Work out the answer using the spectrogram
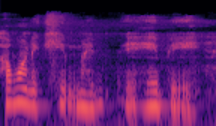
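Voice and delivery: sweet, syrupy, emotional little voice. Criticizing teen mothers, mimicking a fifteen-year-old girl in a mock syrupy emotional tone. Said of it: "with this emotional little syrupy tone in her voice".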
